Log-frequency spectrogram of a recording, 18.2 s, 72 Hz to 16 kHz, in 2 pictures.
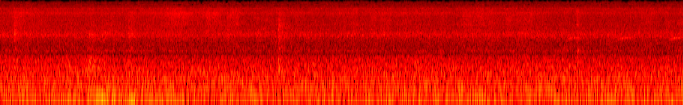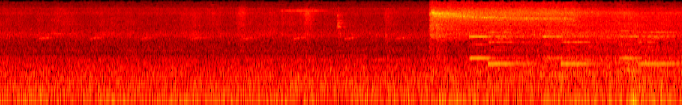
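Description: Cabin running noise of a Tokyo Metro 17000 series electric train: a steady low rumble of wheels on the track. About fifteen seconds in, a high falling whine and a few short high tones come in as the train pulls into a station.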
